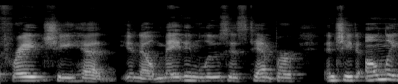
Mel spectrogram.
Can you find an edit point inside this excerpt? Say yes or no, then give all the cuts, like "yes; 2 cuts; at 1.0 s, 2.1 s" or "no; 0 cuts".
no; 0 cuts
